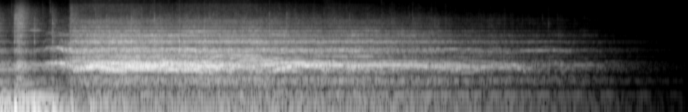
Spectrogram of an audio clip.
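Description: A band's closing hits on drums and electric guitar in the first second, then a held electric guitar note with a wavering vibrato that rings on and fades away to silence over about six seconds.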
